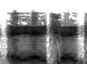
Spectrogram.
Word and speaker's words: AHA: We are on Spotify, we're on Google Podcasts, and we are on AHA Directory for your car 24 7 with motivation muscle and it's pronounced aha aha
